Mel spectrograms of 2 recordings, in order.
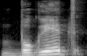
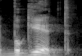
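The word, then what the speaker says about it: bougette: बजट को derive करा जाता है एक फ्रेंच वर्ड से, जिसको बुगे या फ्रेंच प्रोनाउंसिएशन के तहत जिसको बुगेत कहा जाता है, बुगेत।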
